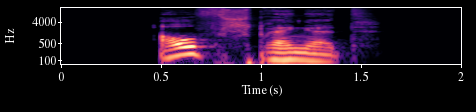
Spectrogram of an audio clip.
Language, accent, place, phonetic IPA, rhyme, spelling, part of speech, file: German, Germany, Berlin, [ˈaʊ̯fˌʃpʁɛŋət], -aʊ̯fʃpʁɛŋət, aufspränget, verb, De-aufspränget.ogg
- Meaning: second-person plural dependent subjunctive II of aufspringen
